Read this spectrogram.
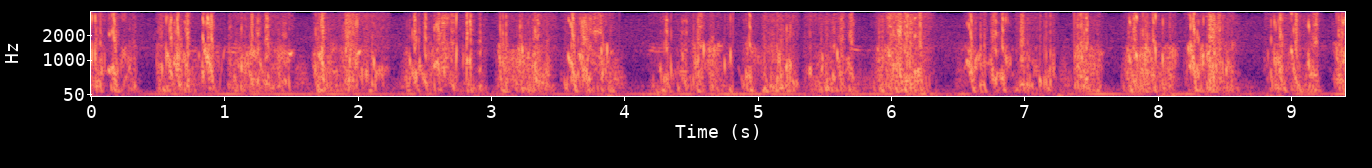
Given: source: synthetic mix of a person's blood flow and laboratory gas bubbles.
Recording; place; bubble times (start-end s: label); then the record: Doppler ultrasound of blood flow; subclavian vein
0.00-0.39 s: bubbles
0.49-1.54 s: bubbles
1.65-2.25 s: bubbles
2.33-2.97 s: bubbles
3.01-3.96 s: bubbles
4.17-4.82 s: bubbles
4.84-5.78 s: bubbles
5.83-6.33 s: bubbles
6.53-7.26 s: bubbles
7.37-7.62 s: bubbles
7.71-8.62 s: bubbles
8.79-9.26 s: bubbles
9.29-9.42 s: bubbles
From the record:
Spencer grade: 4 (maximum detectable bubble signal sounding continuously throughout systole and diastole of every cardiac period, and overriding the amplitude of the normal cardiac signals); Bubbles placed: anywhere in the cardiac cycle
